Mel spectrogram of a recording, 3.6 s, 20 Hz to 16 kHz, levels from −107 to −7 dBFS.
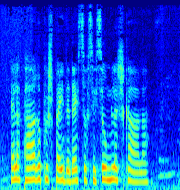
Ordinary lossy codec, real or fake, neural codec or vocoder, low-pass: MP3, 96 kbps; real; none; 14.4 kHz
